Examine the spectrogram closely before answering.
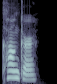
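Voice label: "conquer", American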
